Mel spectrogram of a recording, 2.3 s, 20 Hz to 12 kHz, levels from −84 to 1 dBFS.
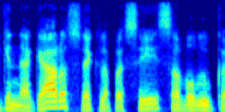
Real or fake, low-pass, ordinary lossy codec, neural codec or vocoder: fake; 10.8 kHz; MP3, 48 kbps; codec, 16 kHz in and 24 kHz out, 0.4 kbps, LongCat-Audio-Codec, fine tuned four codebook decoder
